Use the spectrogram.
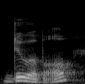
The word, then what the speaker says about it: doable: we change to doable even though we have the words able or the same letters as able in here we don't say able any longer in doable that's because we have first syllable stress and then then the uh and bull syllables are short and reduced so the the do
